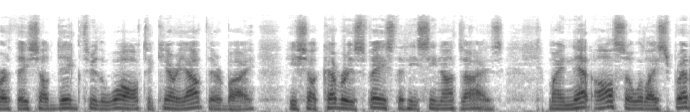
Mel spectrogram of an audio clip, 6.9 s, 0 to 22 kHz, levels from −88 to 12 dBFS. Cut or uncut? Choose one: cut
